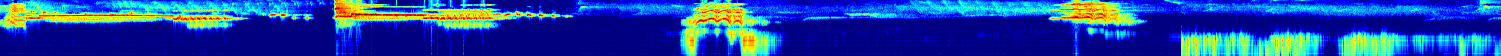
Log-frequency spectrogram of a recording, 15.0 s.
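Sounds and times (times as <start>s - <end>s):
horse whinnying: 6.8s - 7.8s, 10.5s - 11.4s.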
